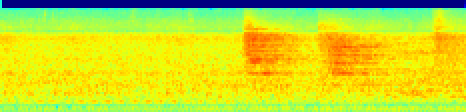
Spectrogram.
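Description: Shoes scuffing on a concrete floor, two short scrapes in the second half, over steady indoor room noise.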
